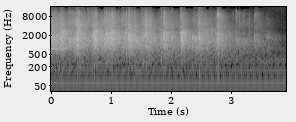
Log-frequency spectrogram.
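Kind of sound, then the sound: crowd, group clapping hands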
